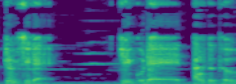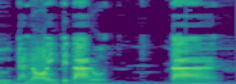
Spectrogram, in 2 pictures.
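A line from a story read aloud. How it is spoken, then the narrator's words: Smiling, low voice. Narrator (Vietnamese): Bành Sương mỉm cười ... hạ giọng bảo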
